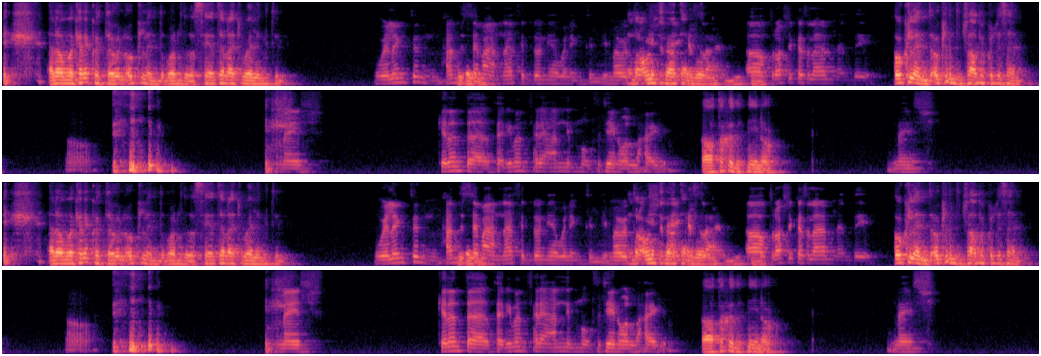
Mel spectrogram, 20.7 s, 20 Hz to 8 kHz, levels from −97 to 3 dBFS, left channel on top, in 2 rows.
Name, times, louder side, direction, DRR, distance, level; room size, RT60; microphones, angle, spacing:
voice 1, 0.0-2.8 4.6-4.8 6.2-7.1 7.5-7.6 8.9-10.2 11.5-12.0 13.0-13.2 17.4-18.1, left 2 dB, 15° left, 0.3 m, -24 dB
voice 2, 3.7-8.7 11.0-11.2 13.1-13.5 14.7-17.0 19.2-19.7, right 4 dB, 35° right, 0.6 m, -35 dB
13.5 x 7.0 x 2.3 m
head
